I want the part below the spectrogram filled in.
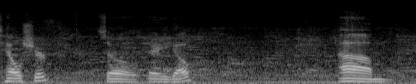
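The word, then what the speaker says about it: Hoelscher: Um, it's Hellshshire. H O E L S H. I said Holshire. Uh, I was incorrect. It's Hellshshire.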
